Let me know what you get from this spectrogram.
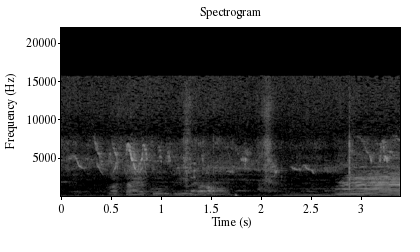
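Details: Cattle at a livestock farm called La Paloma mooing: low harmonic lowing calls, one near the start and a long, louder rising moo in the final second, with faint voices nearby.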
